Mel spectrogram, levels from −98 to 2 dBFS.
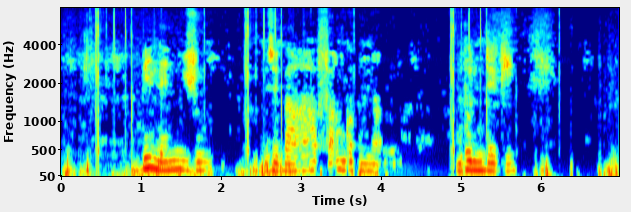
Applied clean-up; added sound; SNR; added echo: classical method spectral subtraction.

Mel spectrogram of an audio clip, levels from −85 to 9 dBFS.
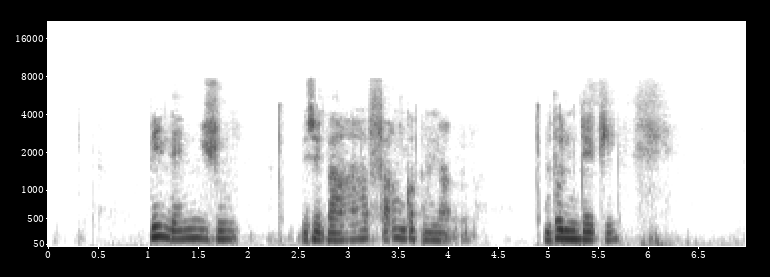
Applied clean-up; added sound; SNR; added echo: neural mask model DeepFilterNet 3.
